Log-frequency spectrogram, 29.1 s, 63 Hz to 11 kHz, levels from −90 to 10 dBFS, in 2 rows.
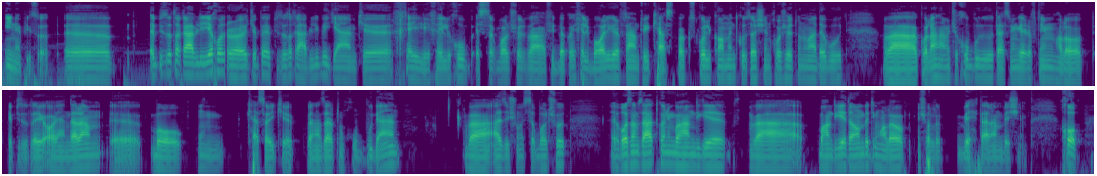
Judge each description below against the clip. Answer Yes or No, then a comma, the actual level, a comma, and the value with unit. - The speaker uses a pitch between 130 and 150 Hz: No, low, 100 Hz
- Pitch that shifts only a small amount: Yes, narrow, 2.2 semitones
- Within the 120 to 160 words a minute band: Yes, average, 150 wpm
